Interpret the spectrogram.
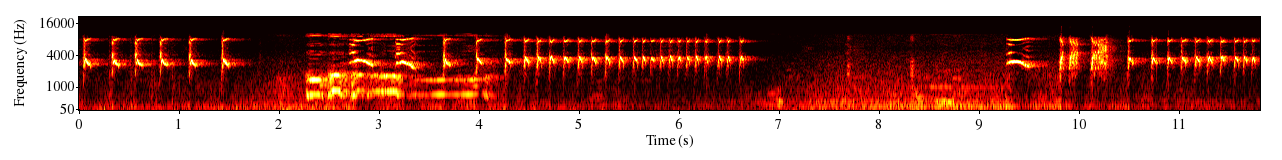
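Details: Master-bird Grey-cheeked bulbul (cucak jenggot). It alternates long volleys of rapid, staccato high chips with a jumble of varied whistles and slurred notes, with a brief quieter pause midway.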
